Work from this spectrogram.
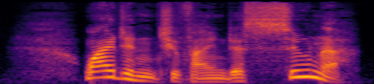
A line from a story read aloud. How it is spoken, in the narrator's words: Fiona sighed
